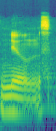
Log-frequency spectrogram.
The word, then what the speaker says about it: neumes: So just a little humor down here using gnomes, not gnomes. It's spelled similar, but it's neumes.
